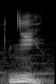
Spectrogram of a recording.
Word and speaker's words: не: When unstressed, the particle не is pronounced as ни.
